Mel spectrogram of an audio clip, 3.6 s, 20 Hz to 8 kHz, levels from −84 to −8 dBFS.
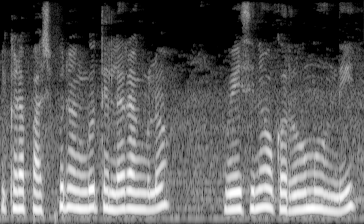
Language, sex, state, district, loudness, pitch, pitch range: Telugu, female, Telangana, Mahabubabad, -14 LUFS, 230 Hz, 220-240 Hz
